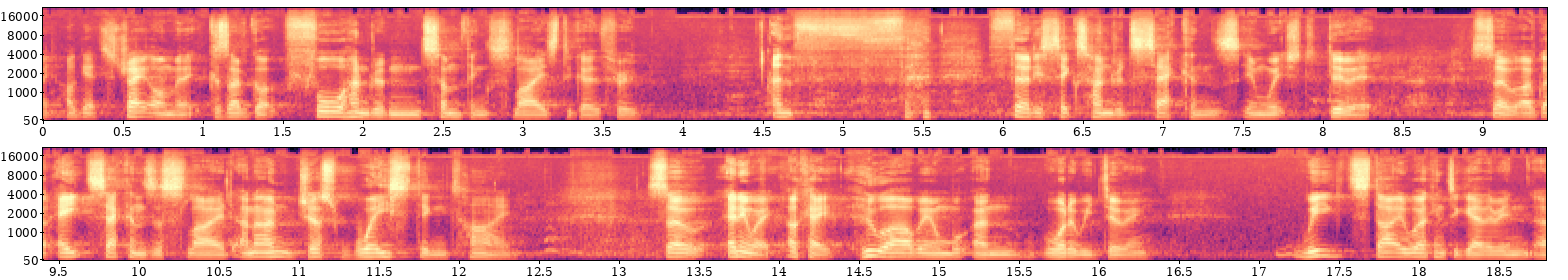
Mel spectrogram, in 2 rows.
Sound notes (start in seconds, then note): 12.4 laughter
